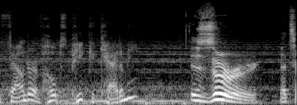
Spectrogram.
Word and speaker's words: Izuru: Izuru. That's how it's pronounced.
